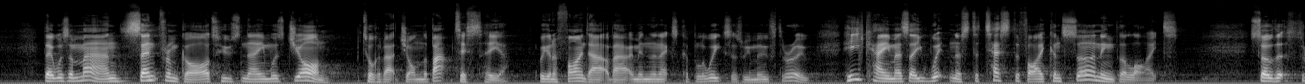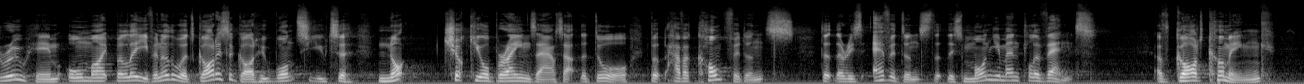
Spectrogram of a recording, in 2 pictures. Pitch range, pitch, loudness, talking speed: 130-165 Hz, 145 Hz, -21 LUFS, 200 wpm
